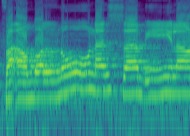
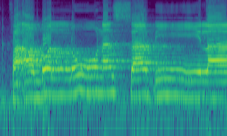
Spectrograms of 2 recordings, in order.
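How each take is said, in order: First: The final vowel of sabila is said short. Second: The final vowel of sabila is held long. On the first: The reciter continues into the next word. "ya, pendek" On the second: The reciter stops after this word. "ketika ketika waqaf"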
